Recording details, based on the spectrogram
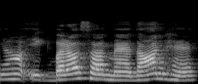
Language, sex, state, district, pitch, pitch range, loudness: Hindi, female, Bihar, Darbhanga, 220 Hz, 205-245 Hz, -19 LUFS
